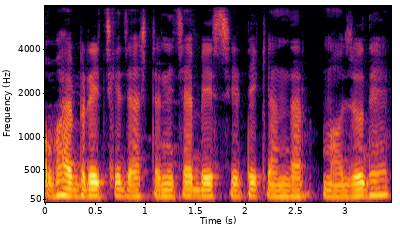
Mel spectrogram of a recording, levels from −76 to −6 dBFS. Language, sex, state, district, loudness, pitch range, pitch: Chhattisgarhi, male, Chhattisgarh, Rajnandgaon, -17 LUFS, 95-100 Hz, 95 Hz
